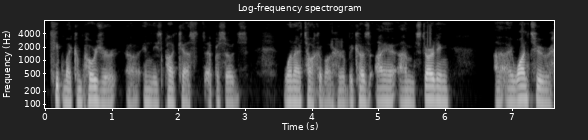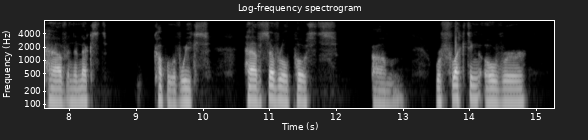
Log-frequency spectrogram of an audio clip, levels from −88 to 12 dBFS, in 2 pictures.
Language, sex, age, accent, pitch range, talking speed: English, male, 50-69, American, 110-120 Hz, 130 wpm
